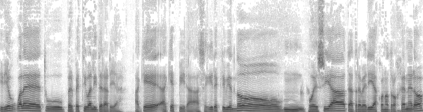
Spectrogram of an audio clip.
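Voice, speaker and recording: A man with a medium pitch and an unremarkable speaking voice talks at a fairly slow pace. His pitch varies in an ordinary way against a quiet background. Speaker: radio host. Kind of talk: radio interview. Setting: radio studio.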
